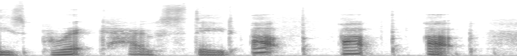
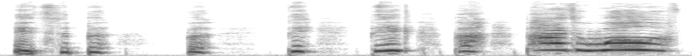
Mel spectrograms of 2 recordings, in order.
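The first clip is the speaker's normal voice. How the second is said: much higher, louder stammer; chattering with fear; 10 dB louder than usual. A narrator's reading. Boris stammers at the wolf's eyes, chattering with fear. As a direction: stutter in terror, rising. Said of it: "Boris chattered".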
